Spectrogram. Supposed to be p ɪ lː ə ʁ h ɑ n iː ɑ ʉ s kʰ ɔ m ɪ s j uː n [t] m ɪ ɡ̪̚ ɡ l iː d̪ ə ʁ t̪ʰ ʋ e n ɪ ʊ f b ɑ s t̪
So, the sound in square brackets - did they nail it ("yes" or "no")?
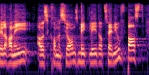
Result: no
